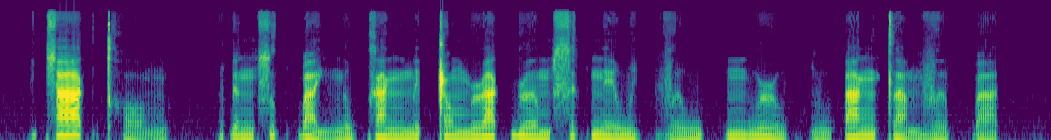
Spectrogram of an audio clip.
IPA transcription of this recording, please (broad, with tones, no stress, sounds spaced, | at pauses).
c aː˦˥ k̚ t̪ʰ ɔ˨˩˨ ŋ | ɗ ə˧ ŋ s o˦˥ k̚ ɓ a˨˩˨ j ŋ ə˧˥ w k a˧ ŋ m e˦˥ t̚ ʈ ɔ˧ m ɹ a˦˥ k̚ ɹ əː˧˥ m s ə˦˥ k̚ n e˧˥ w i˨˩ k̚ v ə˧˥ w | m u˧ ɹ u˨˩ p̚ ɗ u˨˩˨ ʔ a˧ ŋ t̪ a˨˩˨ m v əː˨˩ p̚ ɓ a˨˩ t̚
